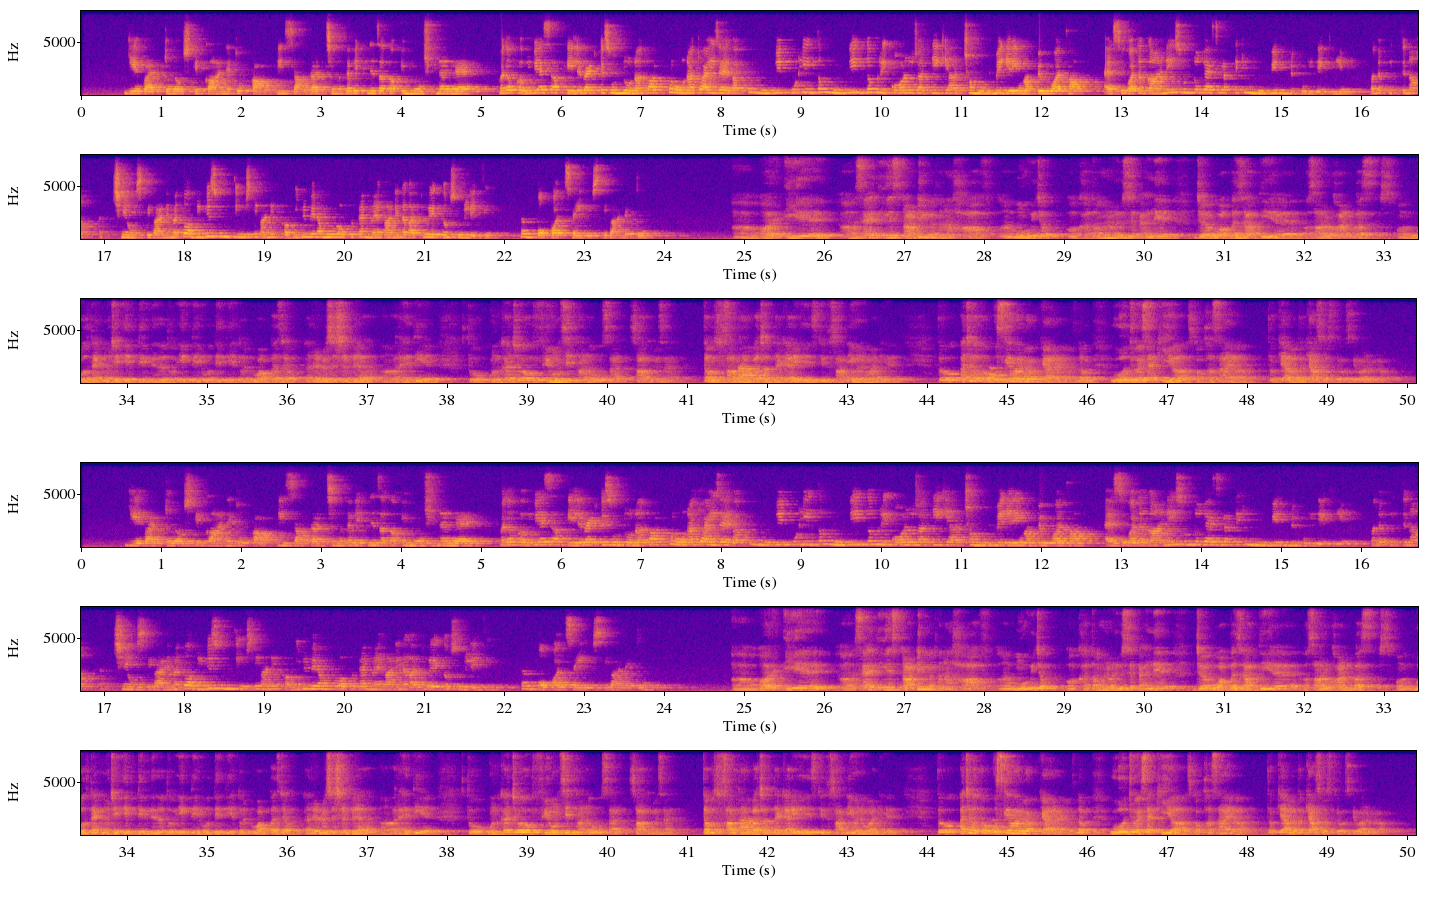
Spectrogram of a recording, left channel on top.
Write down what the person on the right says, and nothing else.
अ, और ये अ, शायद ये स्टार्टिंग में था ना हाफ मूवी जब अ, खत्म होने वाली उससे पहले जब वापस जाती है अ, शाहरुख खान बस उस- अ, बोलता है कि मुझे एक दिन दे दो तो एक दिन वो देती है तो जो वापस जब रेलवे स्टेशन पे जा- अ, रहती है तो उनका जो फियोन्सी था ना वो साथ साथ में शायद तब उस शाहरुख
खान को पता चलता
है कि अरे इसकी तो शादी होने वाली है तो अच्छा बताओ
उसके बारे में आपका क्या राय है मतलब वो जो ऐसा किया उसको फंसाया तो क्या मतलब क्या सोचते हो उसके बारे में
